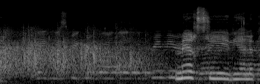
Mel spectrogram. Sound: applause

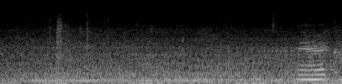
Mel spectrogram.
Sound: air con humming

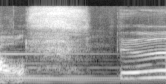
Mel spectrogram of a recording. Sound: assistant sucks in breath

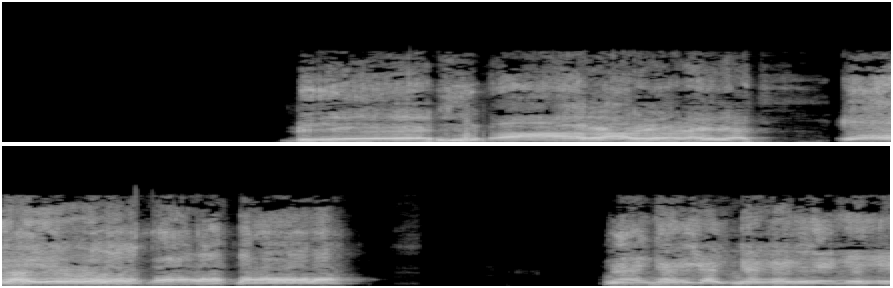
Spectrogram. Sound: sound of zombie

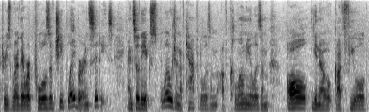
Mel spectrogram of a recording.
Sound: none

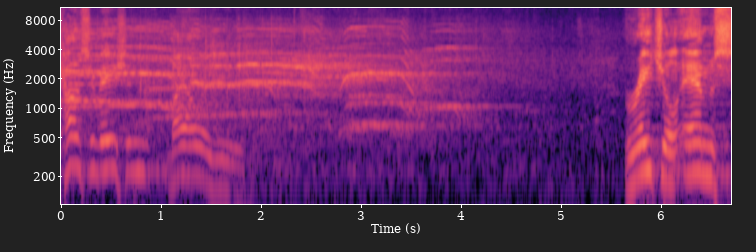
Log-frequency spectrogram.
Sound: audience cheering and applauding

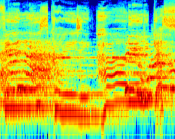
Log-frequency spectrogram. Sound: beeping

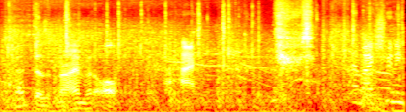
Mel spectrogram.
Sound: snickers

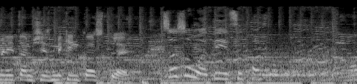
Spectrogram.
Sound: in mandarin

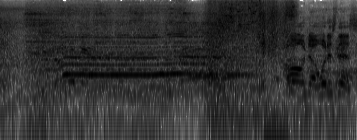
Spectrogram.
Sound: both screaming

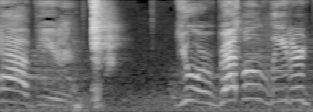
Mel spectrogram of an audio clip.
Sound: Musky scoffs

